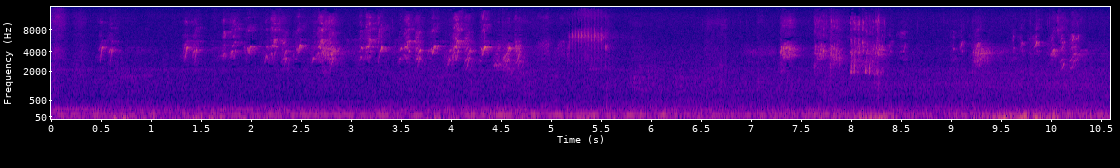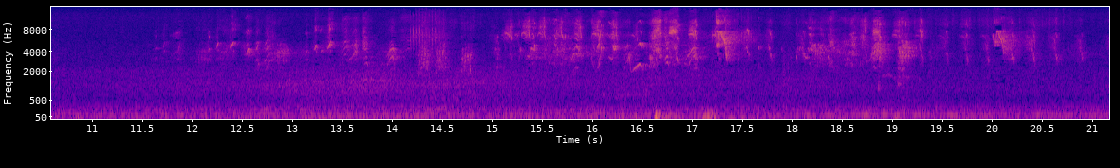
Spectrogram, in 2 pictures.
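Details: Swallows at a roadside station in Kazuno, Akita, Japan, twitter in quick, high, scratchy chirps over a steady low rumble.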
